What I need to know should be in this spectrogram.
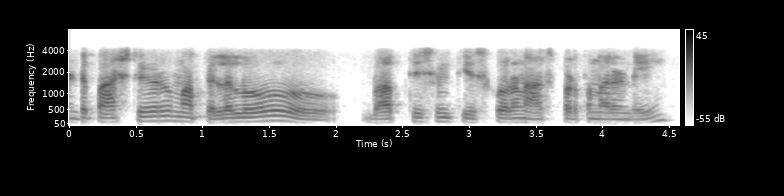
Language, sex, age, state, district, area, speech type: Telugu, male, 45-60, Andhra Pradesh, East Godavari, rural, conversation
